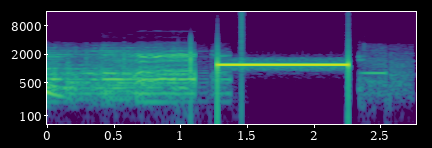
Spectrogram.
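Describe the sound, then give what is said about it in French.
A brief burst of muffled sound cuts off, then a single steady electronic beep, the message-line beep of Radio Diwa, sounds for about a second at one pitch, loud and clean, like an answering machine tone, followed by a faint short tone. “Bonjour le BIP, bonjour les auditeurs de Radio Diwa”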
